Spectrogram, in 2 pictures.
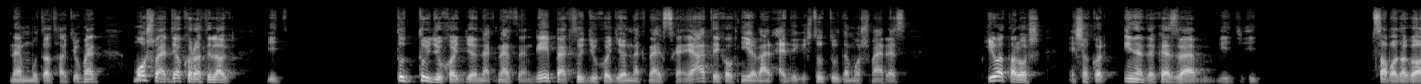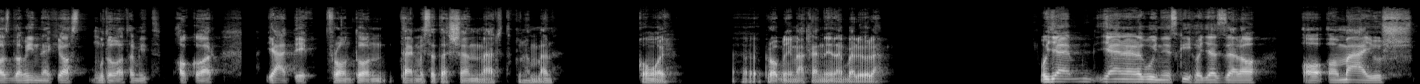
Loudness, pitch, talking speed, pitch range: -18 LUFS, 105 Hz, 125 wpm, 95-130 Hz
